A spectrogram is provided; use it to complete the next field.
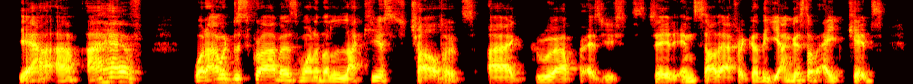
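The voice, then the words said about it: South African accent. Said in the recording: “I know you grew up in South Africa. That's from the accent straight away.”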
